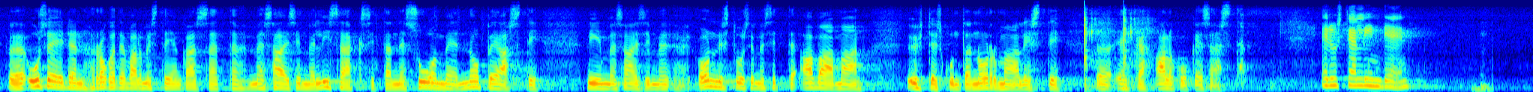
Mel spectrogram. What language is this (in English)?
Finnish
